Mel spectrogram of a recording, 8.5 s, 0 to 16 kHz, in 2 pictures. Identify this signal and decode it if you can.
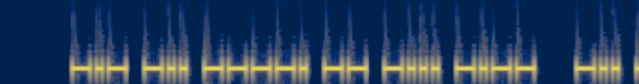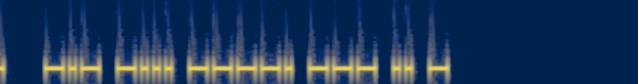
Morse code, heard as a keyed tone, about 32 wpm, 700 Hz. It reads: KD9MBY DE KB9OIT
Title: USA Callsign DE Callsign 30wpm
